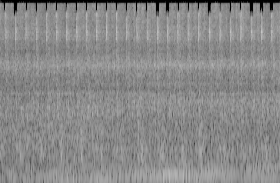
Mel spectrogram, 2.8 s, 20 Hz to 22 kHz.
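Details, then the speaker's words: BMW E30 M10 engine still misfiring after swapping the CDI and confirming valve clearance good; fuel pressure normal. Low lumpy idle, stumbling and shaking, won't rev. Misfire, rough running. "gasnya ini berebut nih. Oh, getar sekali ini. Gak mau naik lagi."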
